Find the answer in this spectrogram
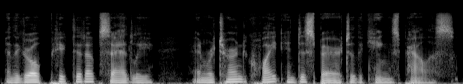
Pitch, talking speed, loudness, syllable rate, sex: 95 Hz, 205 wpm, -20 LUFS, 5.8 syllables/s, male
